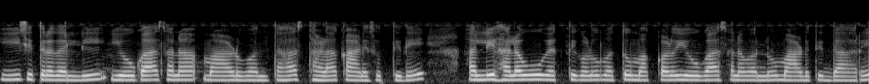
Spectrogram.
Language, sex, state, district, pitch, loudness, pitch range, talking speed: Kannada, female, Karnataka, Bidar, 205 Hz, -17 LUFS, 200-215 Hz, 90 wpm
